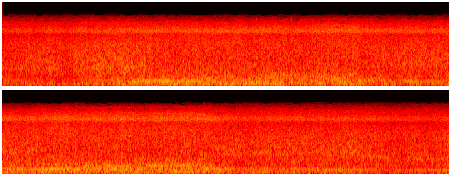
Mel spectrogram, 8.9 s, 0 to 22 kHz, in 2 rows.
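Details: 2005 Suzuki GSX-R 750 riding after transmission repair replacing worn sixth gear parts: engine note climbs steadily under heavy wind rush, pulling clean through the gears without flare or slip; normal engine under acceleration.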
